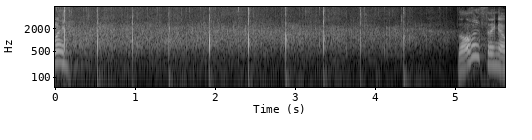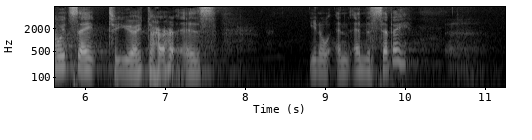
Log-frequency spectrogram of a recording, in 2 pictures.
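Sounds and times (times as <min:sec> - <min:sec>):
applause: 0:00.0 - 0:05.3
speech: 0:05.0 - 0:07.7, 0:08.8 - 0:10.1.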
